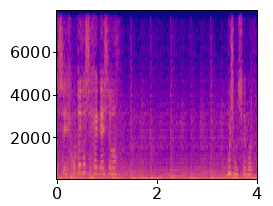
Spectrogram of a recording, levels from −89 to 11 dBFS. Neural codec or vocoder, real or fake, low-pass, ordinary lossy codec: codec, 16 kHz, 0.5 kbps, FunCodec, trained on Chinese and English, 25 frames a second; fake; none; none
